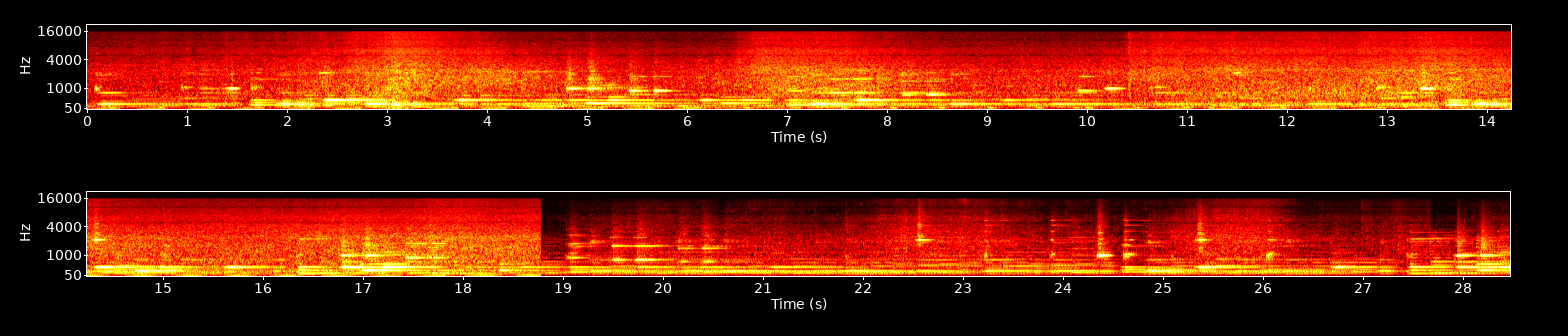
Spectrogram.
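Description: Slow piano improvisation with ocean waves washing in and out behind it. About three-quarters of the way through the wave sound cuts off suddenly, leaving the piano alone.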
